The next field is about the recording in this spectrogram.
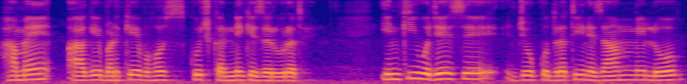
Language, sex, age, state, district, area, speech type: Urdu, male, 18-30, Delhi, South Delhi, urban, spontaneous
